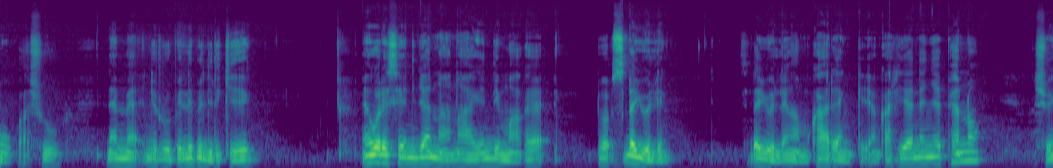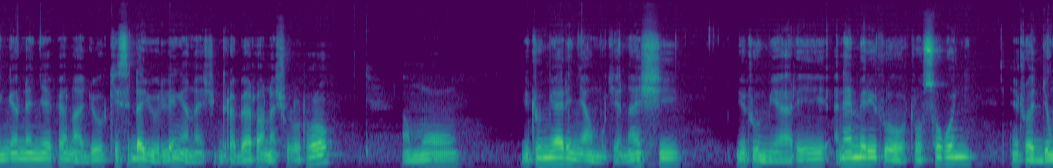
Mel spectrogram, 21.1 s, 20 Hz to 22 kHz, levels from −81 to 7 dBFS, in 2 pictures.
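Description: No technical faults can be heard anywhere in this speech recording. Nothing in the signal calls for attention at any point.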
